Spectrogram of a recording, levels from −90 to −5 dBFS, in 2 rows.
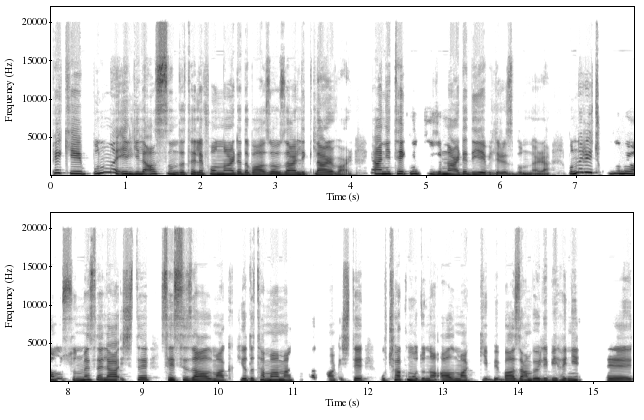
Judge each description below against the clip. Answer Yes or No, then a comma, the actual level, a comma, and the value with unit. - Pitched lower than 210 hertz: No, high, 230 Hz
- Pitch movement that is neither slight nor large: Yes, average, 3.3 semitones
